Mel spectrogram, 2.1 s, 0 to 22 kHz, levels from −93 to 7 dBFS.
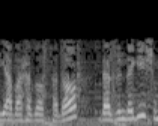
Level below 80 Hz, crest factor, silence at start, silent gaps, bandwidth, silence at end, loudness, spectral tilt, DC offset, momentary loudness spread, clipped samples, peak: -46 dBFS; 16 dB; 0 s; none; 6.2 kHz; 0 s; -26 LUFS; -4 dB/octave; under 0.1%; 6 LU; under 0.1%; -10 dBFS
